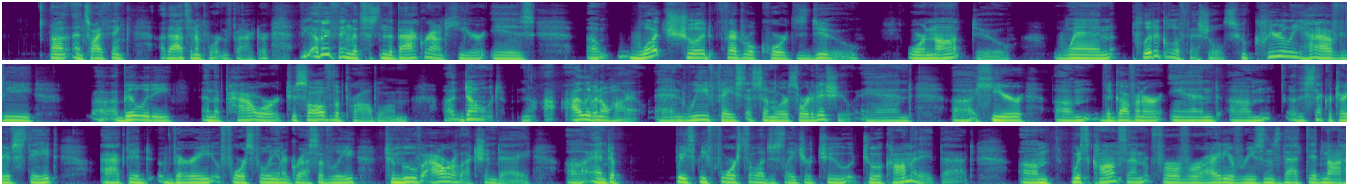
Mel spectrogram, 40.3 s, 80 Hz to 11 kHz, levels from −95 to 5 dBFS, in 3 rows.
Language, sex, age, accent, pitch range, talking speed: English, male, 40-59, American, 140-165 Hz, 155 wpm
